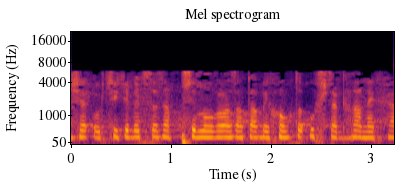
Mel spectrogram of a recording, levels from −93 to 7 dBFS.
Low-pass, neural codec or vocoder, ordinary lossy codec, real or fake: 7.2 kHz; codec, 24 kHz, 1 kbps, SNAC; MP3, 24 kbps; fake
